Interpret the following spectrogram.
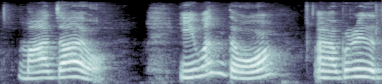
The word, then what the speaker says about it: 맞아요: Here it's j, 맞아요.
